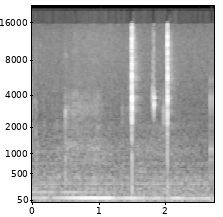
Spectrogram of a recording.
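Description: Scissors snip a bow string a few times at close range after a square knot is tied, giving three short, sharp cuts in quick succession over a low steady hum.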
